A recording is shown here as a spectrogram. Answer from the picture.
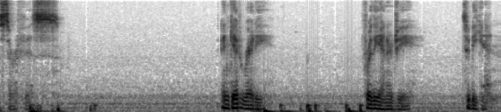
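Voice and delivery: soft, drifting meditation voice; guided meditation. Pretend. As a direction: guide them gently toward calm. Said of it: "I am your Zen master".

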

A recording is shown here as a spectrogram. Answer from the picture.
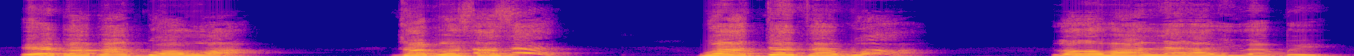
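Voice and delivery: high, loud yelling at the fan; loud shout. Real, not acted. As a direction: shout him down from the stream.

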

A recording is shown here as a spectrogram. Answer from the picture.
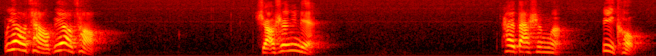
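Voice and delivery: loud, high shushing rebuke; rude scolding. Acted. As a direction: tell him off rudely. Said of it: "对巴迪买很不客气".

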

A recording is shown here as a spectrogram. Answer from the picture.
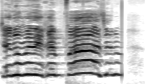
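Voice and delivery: high, loud complaint; exasperated wail. Real, not acted. Woman complaining her dog won't stop, exasperated wail.

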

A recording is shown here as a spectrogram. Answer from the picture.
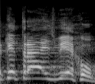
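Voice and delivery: high-pitched mock scold of a quick-tempered wife; imitating a wife challenging her old man, pitched high; feisty wife. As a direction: play the wife who won't back down, snapping at her husband. Daughter copies mother's retort.

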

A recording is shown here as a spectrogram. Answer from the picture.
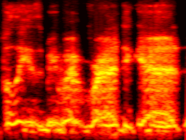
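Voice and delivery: high, cracking, sobbing plea. Real, not acted. Pleading with her former best friend to come back, sobbing. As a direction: beg through real tears, voice breaking high.

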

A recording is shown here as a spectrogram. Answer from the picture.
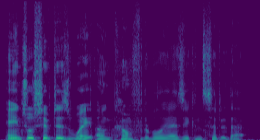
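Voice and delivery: plain reading voice

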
